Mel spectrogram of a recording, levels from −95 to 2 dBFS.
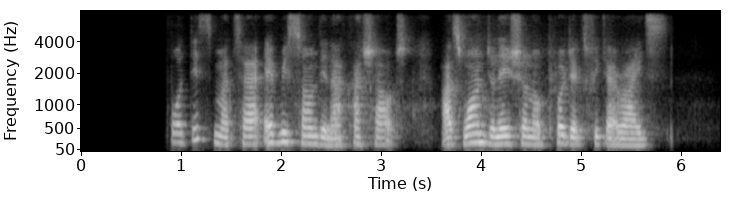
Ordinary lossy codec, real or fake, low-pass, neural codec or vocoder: Opus, 64 kbps; fake; 7.2 kHz; codec, 16 kHz in and 24 kHz out, 1 kbps, XY-Tokenizer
